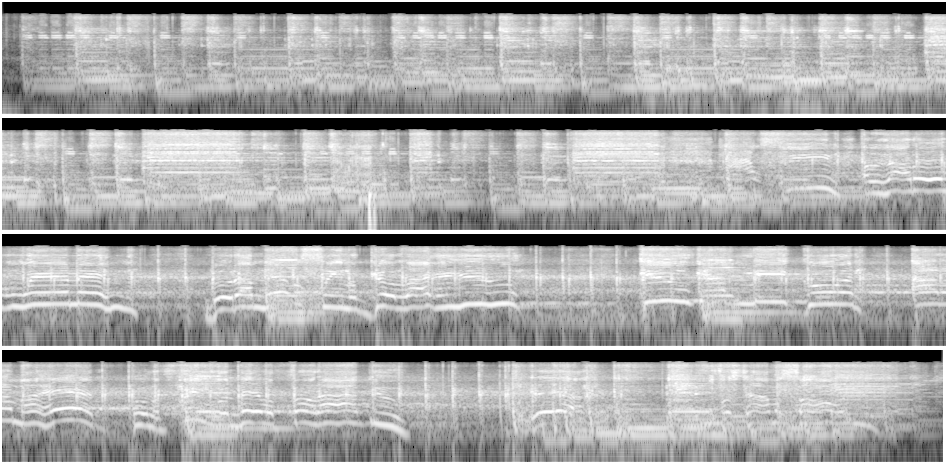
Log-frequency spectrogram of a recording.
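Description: An upbeat rock-and-roll song plays loud and steady, with a driving rhythm and sharp handclaps; a sung vocal line enters partway through over the full band.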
